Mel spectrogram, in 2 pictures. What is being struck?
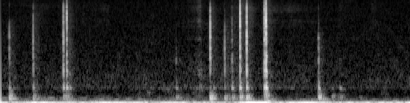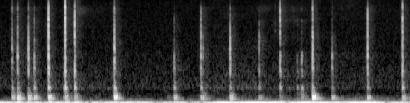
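Small acrylic box clutch.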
